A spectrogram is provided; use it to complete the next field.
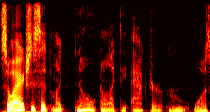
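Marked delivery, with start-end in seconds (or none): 1.1-3.2 soft, slow, hushed stage half-whisper. Retelling telling a kid in a movie theater: retelling a half-whisper. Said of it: "and I'm trying to whisper".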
